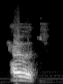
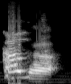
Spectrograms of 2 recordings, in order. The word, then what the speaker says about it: Kağıt: I cannot perfectly pronounce that Kağıt. ah sound. ah sound with this little hat on top.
